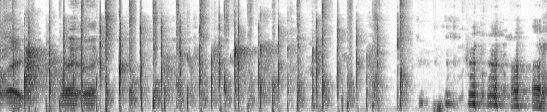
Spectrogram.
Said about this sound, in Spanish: Yo sé, yo sé que ustedes saben de quién es que vamos a hablar, señores, de los famosos Uber. el, el aplauso, el aplauso para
